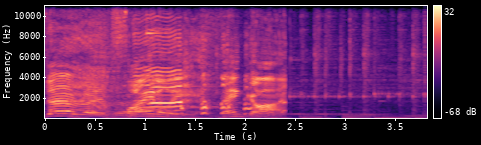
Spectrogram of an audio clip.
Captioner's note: laughs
